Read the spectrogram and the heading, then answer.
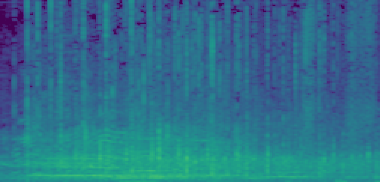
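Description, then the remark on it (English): An audience breaks into steady, dense applause for the morning's speaker, a continuous wash of clapping hands lasting about three seconds, with a few faint voices rising through it. “you're stuck with me again as a blatant, pathetic attempt at forced sympathy and applause.”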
